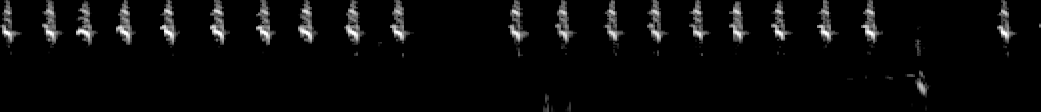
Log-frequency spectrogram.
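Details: Baby chick chirping while looking for the mother hen: loud, high, downward-sliding peeps repeated about twice a second, a short pause near four seconds, then another steady run of peeps.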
